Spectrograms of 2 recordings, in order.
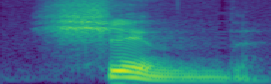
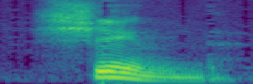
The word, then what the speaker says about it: kind: Bara K, K-I, sh, kind, sh, kind.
